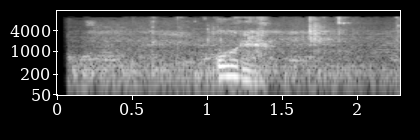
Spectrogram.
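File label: "ora", Māori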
